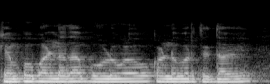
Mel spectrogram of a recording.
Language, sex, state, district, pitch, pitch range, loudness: Kannada, male, Karnataka, Bidar, 130 Hz, 130-135 Hz, -12 LUFS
